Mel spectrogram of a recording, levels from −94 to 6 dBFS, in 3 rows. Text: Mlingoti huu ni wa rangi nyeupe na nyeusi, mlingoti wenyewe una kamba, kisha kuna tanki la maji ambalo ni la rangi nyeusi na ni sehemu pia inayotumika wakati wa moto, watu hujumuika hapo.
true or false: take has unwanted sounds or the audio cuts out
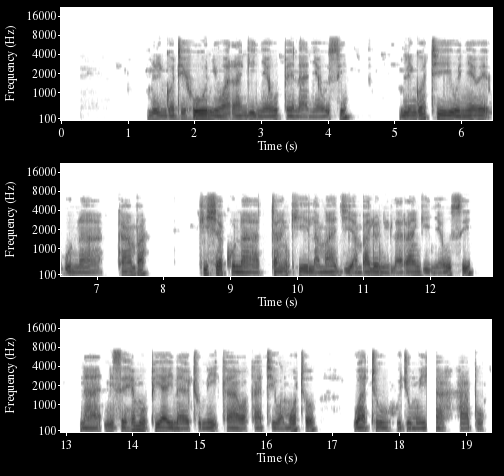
true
